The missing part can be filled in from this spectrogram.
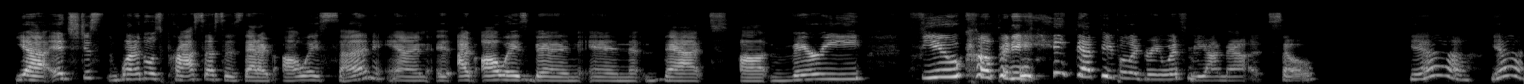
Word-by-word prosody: Yeah, 205 -3 +5
it's 260 0 0
just 295 -6 -9
one 235 +4 +1
of 250 - -4
those 255 -2 -3
processes 205 -2 -2
that 175 -1 0
I've 165 -1 -2
always 195 +3 -3
said, 375 -2 -2 0.2
and, 175 -2 -6
eh 175 0 -7
I've 200 +1 +1
always 200 0 +4
been 175 -3 -5
in 170 -1 -9 0.3
that, 170 -2 0 0.4
uh, 160 -1 +1
very 245 +8 -1 0.5
few 340 +5 +5
company 360 +1 +7 0.4
that 355 -4 +4
people 370 -8 +2
agree 235 -4 -5
with 240 +2 -4
me 185 - -5
on 185 0 -7
that, 180 0 -8
so 255 - -9 0.9
Yeah, 275 - -6 0.2
yeah. 330 +9 -4
220 Hz, 125 wpm, -24 LUFS, 180-275 Hz, 0.9 s, company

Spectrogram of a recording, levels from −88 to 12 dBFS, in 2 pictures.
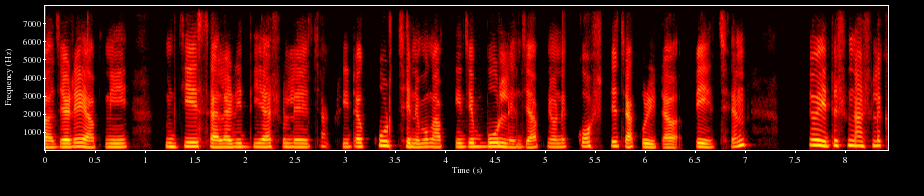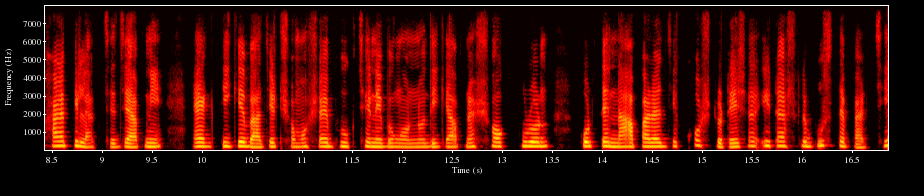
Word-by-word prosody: বাজারে 195 +3 +4
আপনি 195 +2 -3 0.7
যে 225 -1 +5
স্যালারি 195 0 +3
দিয়ে 205 -1 +1
আসলে 200 -1 -3 0.2
চাকরিটা 215 -2 -3 0.2
করছেন 260 -4 +2
এবং 205 +1 -1
আপনি 205 - -8
যে 210 - +4
বললেন 215 -4 +4
যে - - 0
আপনি 210 - -20
অনেক 205 +2 -5
কষ্টে 235 +1 -1
চাকরিটা 190 -3 +1 0.3
পেয়েছেন 200 +2 0 0.7
তো 300 - 0
এটা 265 +2 +1
শুনে 285 -2 +3
আসলে 265 +3 -2
খারাপই 255 +1 +2
লাগছে 200 0 -11
যে 215 - +1
আপনি 210 0 0 0.5
একদিকে 220 +2 +1
বাজেট 200 +3 +1
সমস্যায় 215 +2 -1
ভুগছেন 225 0 -1
এবং 205 0 -2
অন্যদিকে 205 +1 -3
আপনার 215 +1 -5
শখ 230 -1 +1
পূরণ 240 -1 +4 0.4
করতে 235 0 +3
না 210 - +3
পারার 220 -1 +4
যে 235 - -3 0.2
কষ্টটা 210 -7 -4
এসা 210 +4 -7 0.2
এটা 250 0 -2
আসলে 245 +3 -5
বুঝতে 270 -2 -2
পারছি 170 +10 -4
215 Hz, 160 wpm, -24 LUFS, 200-235 Hz, 0.7 s, যে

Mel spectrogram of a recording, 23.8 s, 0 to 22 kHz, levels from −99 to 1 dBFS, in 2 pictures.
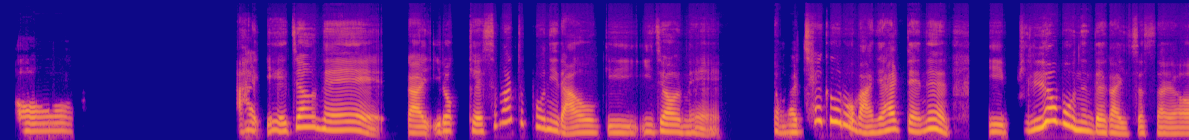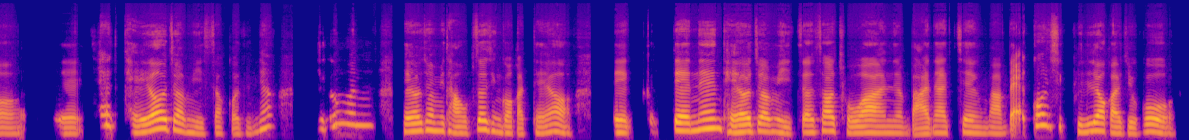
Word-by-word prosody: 어. 185 0 -4 1.6
아 - - -5 0.2
예전에 210 0 0 0.2
그러니까 145 -2 +1
이렇게 185 0 -2
스마트폰이 310 - -4
나오기 150 +1 -2
이전에 160 -6 -3 0.5
정말 160 +2 -4
책으로 415 - +1
많이 150 +4 -1
할 220 +5 +2
때는 195 - 0 0.4
이 170 -1 -4
빌려 260 - +4
보는 245 - +2
데가 155 -3 +1
있었어요. 135 0 -5 0.4
네. 130 0 -2 0.2
책 305 0 -1
대여점이 180 - +5
있었거든요. 135 - -6 0.4
지금은 320 +6 -4 0.3
대여점이 190 +2 +3
다 150 -6 +1
없어진 180 - +1
것 145 -2 -1
같아요. 140 +5 -2 0.4
네 155 -1 +3
그때는 210 +6 +4
대여점이 165 -3 +4
있어서 155 +7 +1
좋아하는 145 -2 +2
만화책 145 +2 -1
막 135 -1 -2
몇 - - +1
권씩 305 -2 +1
빌려 180 +3 +3
가지고 140 0 +1
170 Hz, 245 characters per minute, -23 LUFS, 145-210 Hz, 1.6 s, 대여점이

